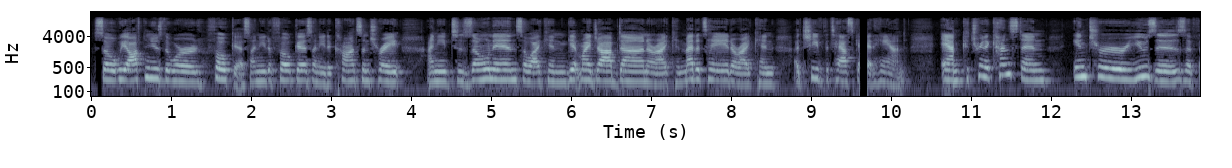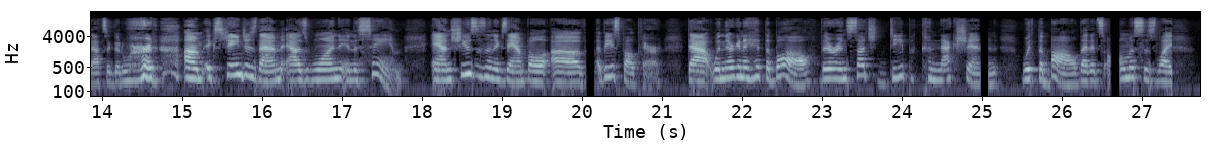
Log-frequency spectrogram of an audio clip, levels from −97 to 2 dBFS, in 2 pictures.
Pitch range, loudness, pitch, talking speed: 195-240 Hz, -30 LUFS, 215 Hz, 185 wpm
